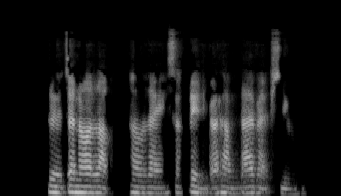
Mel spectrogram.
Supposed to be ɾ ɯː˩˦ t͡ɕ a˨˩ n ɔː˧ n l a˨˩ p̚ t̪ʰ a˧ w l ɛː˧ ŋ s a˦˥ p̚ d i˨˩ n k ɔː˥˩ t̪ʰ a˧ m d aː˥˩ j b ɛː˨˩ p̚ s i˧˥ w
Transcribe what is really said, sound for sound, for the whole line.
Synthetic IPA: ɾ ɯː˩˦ t͡ɕ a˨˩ n ɔː˧ n l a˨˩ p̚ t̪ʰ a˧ w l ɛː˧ ŋ s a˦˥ k̚ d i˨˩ n k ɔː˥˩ t̪ʰ a˧ m d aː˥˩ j b ɛː˨˩ p̚ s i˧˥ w

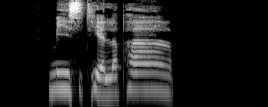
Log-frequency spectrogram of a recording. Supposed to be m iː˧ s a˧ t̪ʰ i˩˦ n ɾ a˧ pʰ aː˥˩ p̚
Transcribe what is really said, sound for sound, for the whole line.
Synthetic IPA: m iː˧ s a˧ t̪ʰ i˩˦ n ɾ a˧ pʰ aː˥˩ p̚

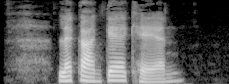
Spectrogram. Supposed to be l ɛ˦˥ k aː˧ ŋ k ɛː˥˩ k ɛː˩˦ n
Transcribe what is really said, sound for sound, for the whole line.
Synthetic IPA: l ɛ˦˥ k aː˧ n k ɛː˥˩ kʰ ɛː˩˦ n

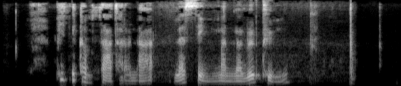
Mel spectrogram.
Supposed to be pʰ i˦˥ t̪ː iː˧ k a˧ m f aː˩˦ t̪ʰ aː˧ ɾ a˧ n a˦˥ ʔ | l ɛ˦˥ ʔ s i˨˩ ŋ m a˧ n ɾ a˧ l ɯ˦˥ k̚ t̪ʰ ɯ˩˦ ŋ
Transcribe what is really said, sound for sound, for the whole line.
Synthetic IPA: pʰ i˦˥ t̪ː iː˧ k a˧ m s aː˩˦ t̪ʰ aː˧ ɾ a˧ n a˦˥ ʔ | l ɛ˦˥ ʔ s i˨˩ ŋ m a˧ n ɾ a˧ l ɯ˦˥ k̚ t̪ʰ ɯ˩˦ ŋ

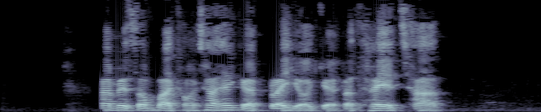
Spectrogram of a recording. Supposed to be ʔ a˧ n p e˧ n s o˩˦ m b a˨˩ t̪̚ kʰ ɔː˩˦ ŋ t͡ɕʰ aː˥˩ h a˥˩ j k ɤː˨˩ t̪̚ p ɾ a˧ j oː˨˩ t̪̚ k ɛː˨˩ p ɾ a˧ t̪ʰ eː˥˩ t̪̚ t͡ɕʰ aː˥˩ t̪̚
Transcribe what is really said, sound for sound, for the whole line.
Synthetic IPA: ʔ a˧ n p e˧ n s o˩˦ m b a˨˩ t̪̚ kʰ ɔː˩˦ ŋ t͡ɕʰ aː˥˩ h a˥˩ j k ɤː˨˩ t̪̚ p ɾ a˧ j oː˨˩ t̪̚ k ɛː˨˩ p ɾ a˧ t̪ʰ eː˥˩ t̪̚ t͡ɕʰ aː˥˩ t̪̚

